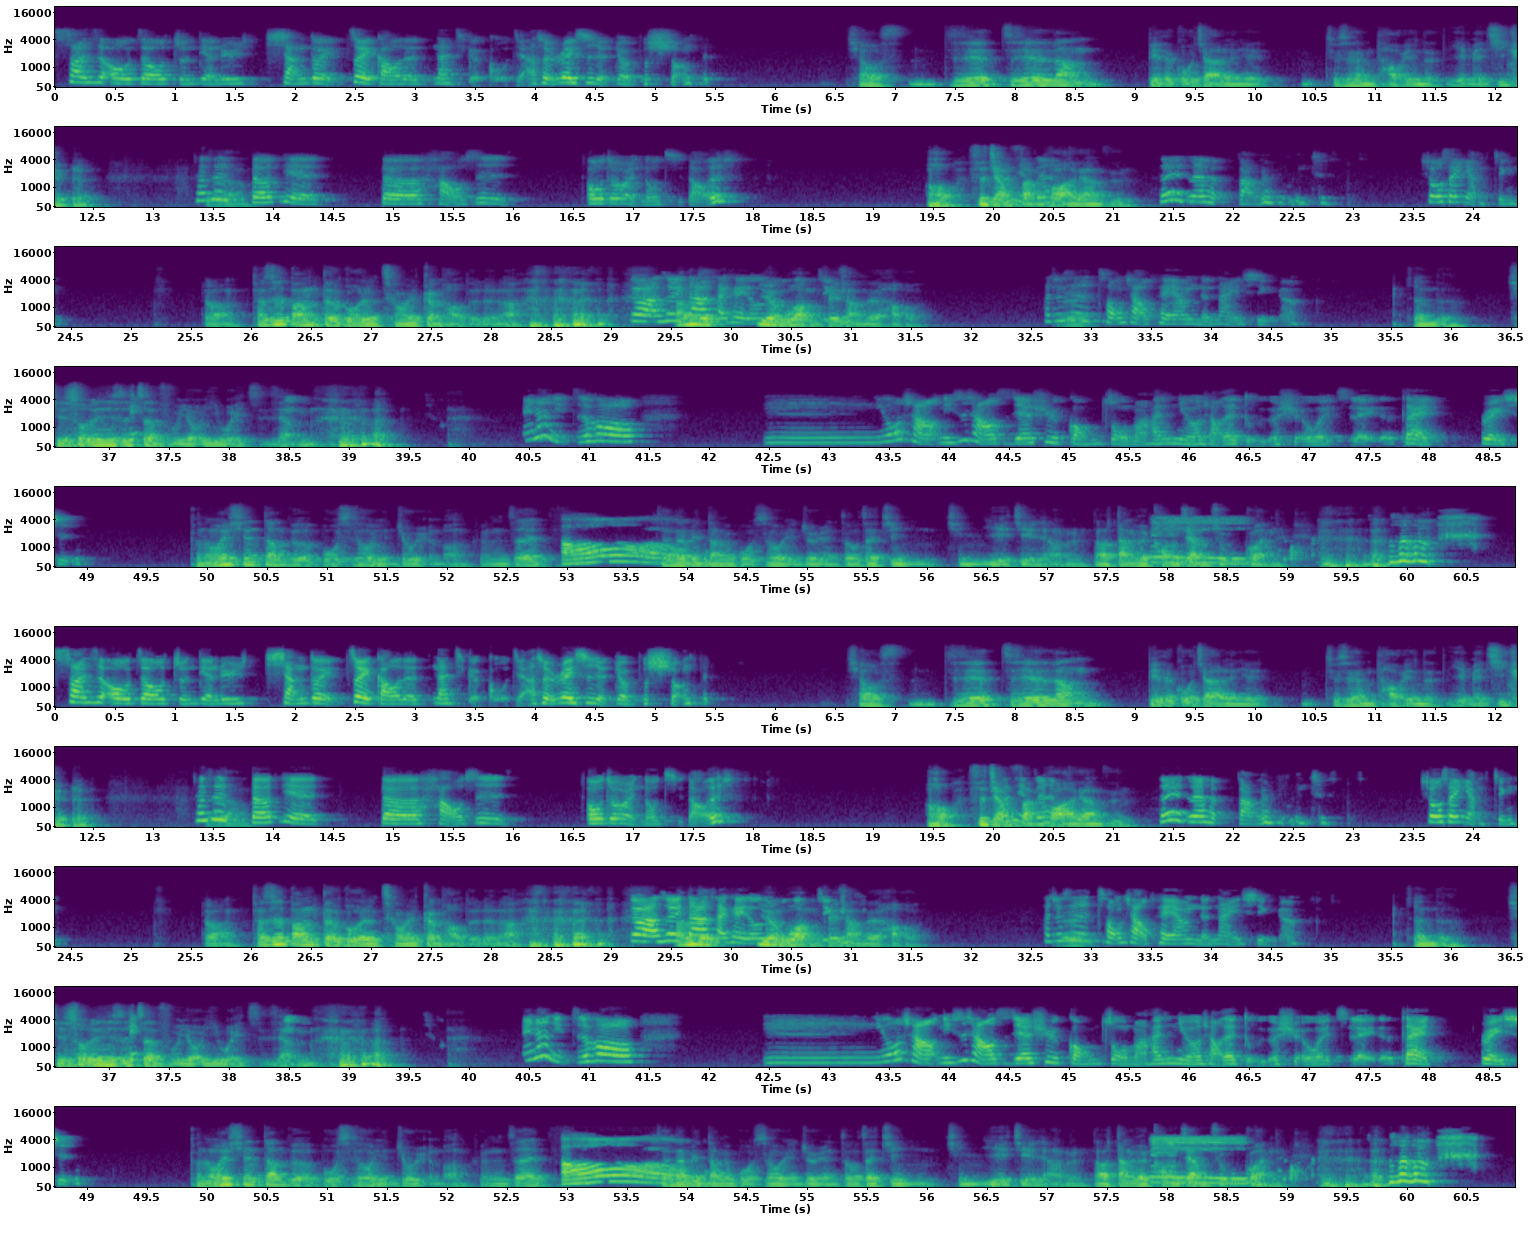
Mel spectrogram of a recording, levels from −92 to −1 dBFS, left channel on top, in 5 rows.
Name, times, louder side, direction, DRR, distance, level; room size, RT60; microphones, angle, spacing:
voice 1, 0.0-5.4 13.4-14.4 14.9-16.0 16.6-17.8 20.1-20.5 21.4-22.8 23.6-24.4 29.2-30.4 30.9-31.0 32.6-34.7 38.5-38.6 40.5-41.4 42.5-48.0 48.4-49.0 53.0-54.0 57.9-59.1 59.9-60.6, right 5 dB, 70° right, 11 dB, 0.6 m, -27 dB
voice 2, 6.7-8.7 9.1-10.1 10.4-12.5 13.4-13.8 19.5-21.1 25.6-29.2 29.5-29.9 30.2-31.6 32.7-33.0 35.7-36.1 36.5-39.3 49.9-52.8 53.8-58.9 59.3-59.9, right 1 dB, 20° right, 0 dB, 1.7 m, -25 dB
9.1 x 5.1 x 2.4 m, 0.39 s
head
